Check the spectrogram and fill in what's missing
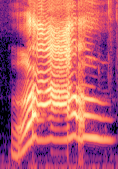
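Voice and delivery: high-pitched cry of frustration; frustrated squeal. Real, not acted. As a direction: squeal out at failing the level. Failing the level.

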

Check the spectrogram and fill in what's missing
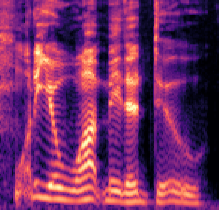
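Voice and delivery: high-pitched desperate appeal; desperate pleading. A narrator's reading. Father asks what employer wants of him, desperate pleading.

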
